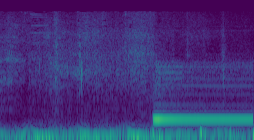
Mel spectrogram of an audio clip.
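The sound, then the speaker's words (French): A telephone call being placed to a doctor: a low, faint rhythmic patter gives way midway to a loud, steady electronic line tone that holds unbroken to the end. “on l'appelle le docteur Homf.”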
